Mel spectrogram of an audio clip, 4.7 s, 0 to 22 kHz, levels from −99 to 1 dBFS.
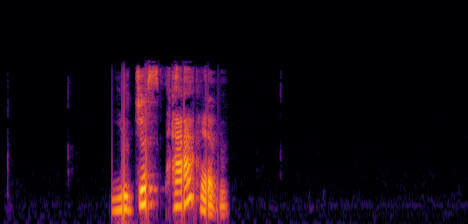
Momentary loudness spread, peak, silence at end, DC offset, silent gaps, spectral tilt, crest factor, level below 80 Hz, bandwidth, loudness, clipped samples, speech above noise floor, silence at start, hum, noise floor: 13 LU; -2 dBFS; 2.4 s; under 0.1%; none; -5 dB/octave; 22 dB; -60 dBFS; 8 kHz; -20 LUFS; under 0.1%; 66 dB; 1.1 s; none; -85 dBFS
